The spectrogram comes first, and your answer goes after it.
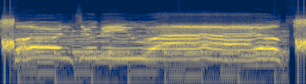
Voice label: team radio; tf2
